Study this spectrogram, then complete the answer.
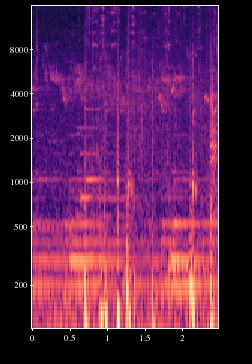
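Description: Horse hooves in the medieval video game Kingdom Come: Deliverance, a steady clip-clop of a few hoofbeats each second over a low continuous game hum, moderately close.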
